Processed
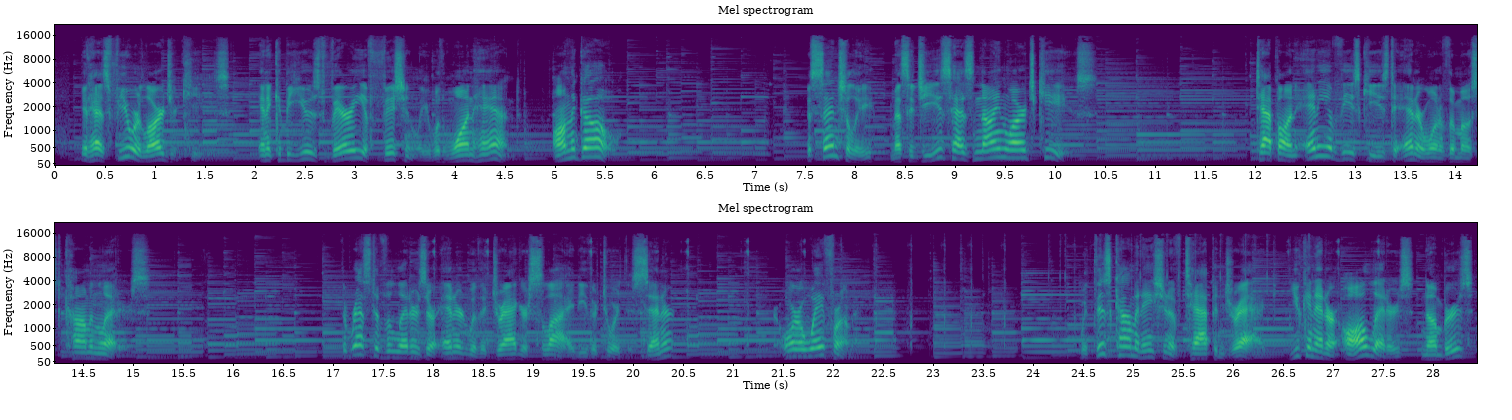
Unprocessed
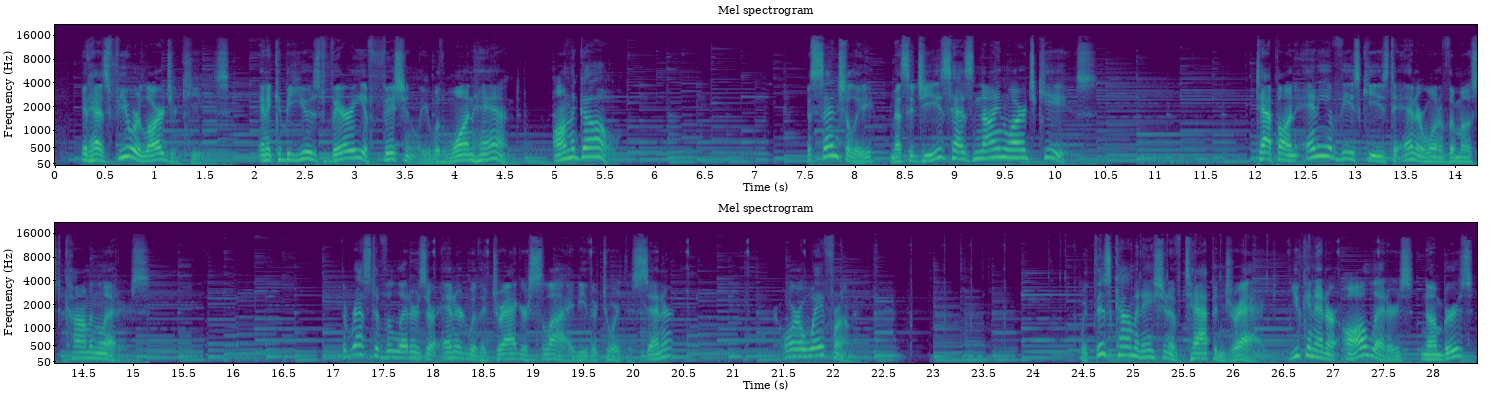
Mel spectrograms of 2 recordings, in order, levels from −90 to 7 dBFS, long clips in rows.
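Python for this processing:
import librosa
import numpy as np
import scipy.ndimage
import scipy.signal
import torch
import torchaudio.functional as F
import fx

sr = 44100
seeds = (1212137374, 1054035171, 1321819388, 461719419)

y = scipy.signal.sosfilt(scipy.signal.butter(4, 530.0, 'highpass', fs=sr, output='sos'), x)
y = F.gain(torch.from_numpy(y), 3.5).numpy()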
